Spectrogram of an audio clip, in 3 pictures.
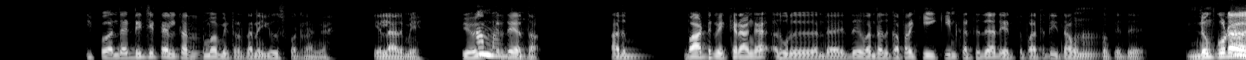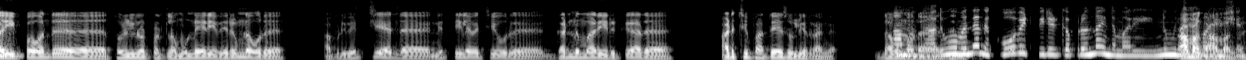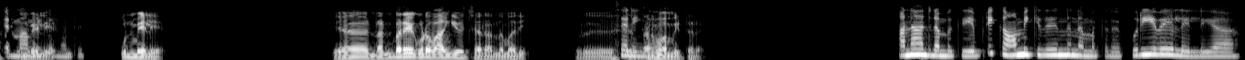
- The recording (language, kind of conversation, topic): Tamil, podcast, அடிப்படை மருத்துவப் பரிசோதனை சாதனங்கள் வீட்டிலேயே இருந்தால் என்னென்ன பயன்கள் கிடைக்கும்?
- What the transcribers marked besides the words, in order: in English: "கோவிட் பீரியட்க்கு"; chuckle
